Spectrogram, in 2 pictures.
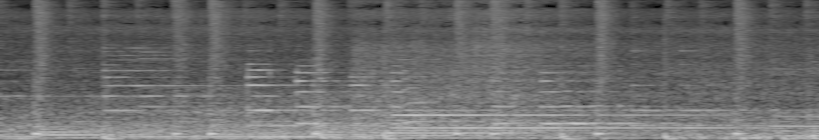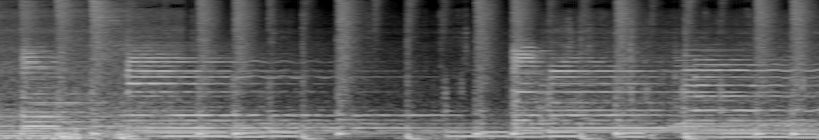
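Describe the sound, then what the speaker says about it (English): Thunderous surf pounds a windswept cove ringed by craggy rocks near Barra de Navidad, a continuous heavy roar of breaking waves with surges and hissing wash, close and loud throughout. "a windswept cove ringed by craggy rocks and pounded by a thunderous surf"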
